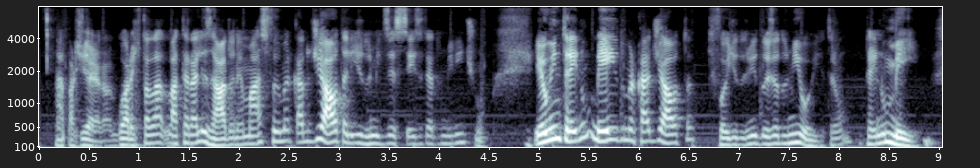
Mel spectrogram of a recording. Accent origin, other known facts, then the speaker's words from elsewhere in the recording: Caxias do Sul, Rio Grande do Sul, Brazil; moved away as an adult; also born or lived in Porto Alegre; sou de Caxias do Sul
